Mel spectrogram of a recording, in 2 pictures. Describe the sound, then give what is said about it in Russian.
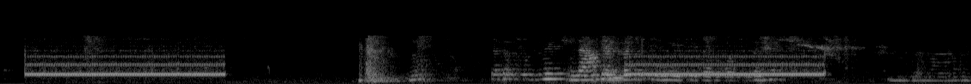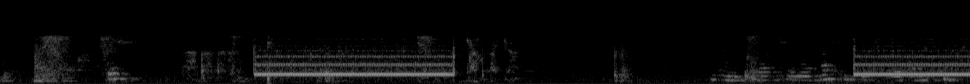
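A call to the Ogni Sibiri residential quarter rings back in steady, buzzy two-second tones, repeating about every five seconds, while a recorded Russian greeting says a specialist will answer within seconds and the call will be recorded, over the narrow, tinny telephone sound. “Специалист вам ответит в ближайшие несколько секунд.”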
